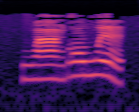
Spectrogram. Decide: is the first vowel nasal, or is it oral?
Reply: nasal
